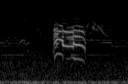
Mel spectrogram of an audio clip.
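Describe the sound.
A hawk cries once, a short, harsh, high call, in a film scene where the bird lands on a stump in slow motion. The call is fairly faint and stands alone over a quiet background.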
